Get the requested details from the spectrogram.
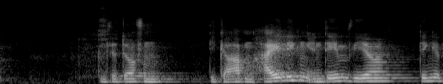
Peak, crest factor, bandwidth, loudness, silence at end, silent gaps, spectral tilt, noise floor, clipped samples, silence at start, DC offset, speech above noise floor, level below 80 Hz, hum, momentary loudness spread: -6 dBFS; 22 dB; 9.8 kHz; -26 LUFS; 0 s; none; -6.5 dB/octave; -60 dBFS; under 0.1%; 1 s; under 0.1%; 35 dB; -68 dBFS; none; 14 LU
